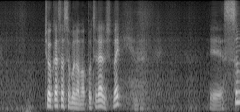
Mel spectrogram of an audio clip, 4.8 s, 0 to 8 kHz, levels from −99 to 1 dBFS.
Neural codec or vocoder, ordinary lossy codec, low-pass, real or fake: codec, 16 kHz, 0.2 kbps, FocalCodec; none; none; fake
